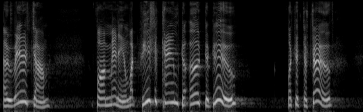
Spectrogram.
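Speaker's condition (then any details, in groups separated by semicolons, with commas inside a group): Deafness; deaf during school years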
